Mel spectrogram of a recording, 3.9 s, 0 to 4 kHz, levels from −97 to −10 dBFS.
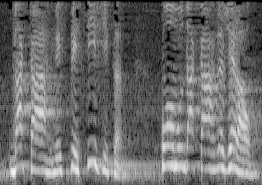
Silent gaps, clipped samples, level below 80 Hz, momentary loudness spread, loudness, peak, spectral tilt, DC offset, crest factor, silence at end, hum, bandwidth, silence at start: none; under 0.1%; -56 dBFS; 7 LU; -24 LUFS; -10 dBFS; -11 dB/octave; under 0.1%; 14 dB; 0 s; none; 4 kHz; 0 s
